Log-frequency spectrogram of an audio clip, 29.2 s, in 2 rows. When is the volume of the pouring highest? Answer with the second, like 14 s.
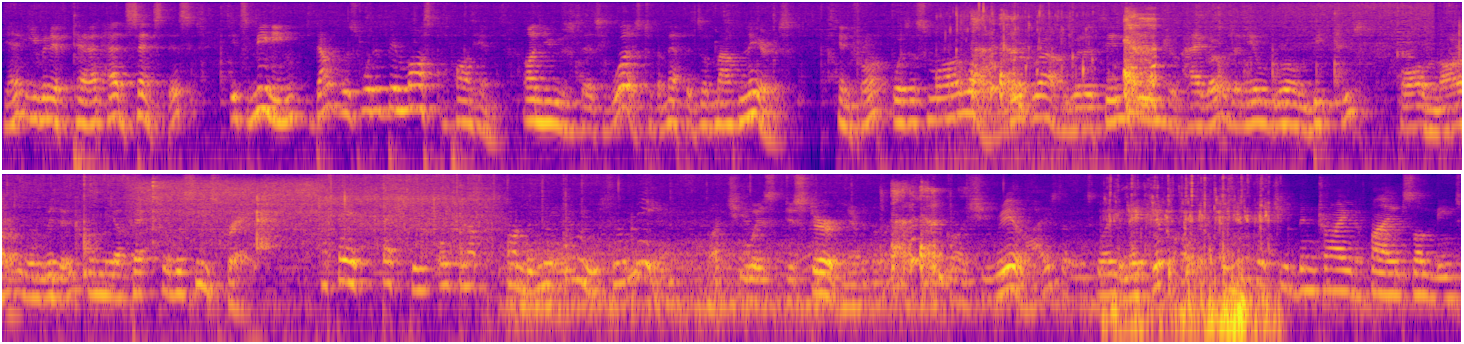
27 s.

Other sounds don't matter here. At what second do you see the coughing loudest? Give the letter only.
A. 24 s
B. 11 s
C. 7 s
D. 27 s
B.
